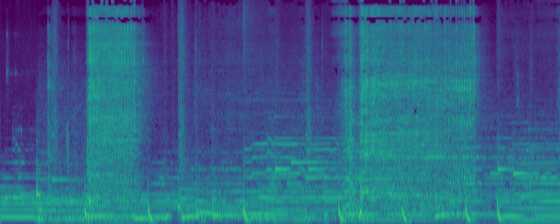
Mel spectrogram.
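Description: A power wrench runs in two bursts, the first short one just over a second in and a longer one of about two seconds from about five seconds in, over background music.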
